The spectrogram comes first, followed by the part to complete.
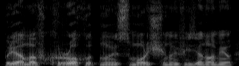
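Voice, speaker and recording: A male audiobook narrator with a fairly low voice, reading literary prose at a measured, even pace. The sound is close and dry, with no room around it. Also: no room sound.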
